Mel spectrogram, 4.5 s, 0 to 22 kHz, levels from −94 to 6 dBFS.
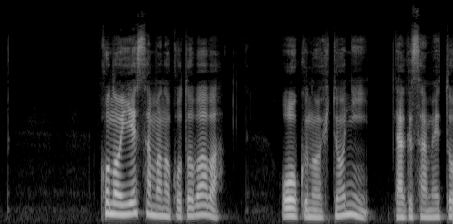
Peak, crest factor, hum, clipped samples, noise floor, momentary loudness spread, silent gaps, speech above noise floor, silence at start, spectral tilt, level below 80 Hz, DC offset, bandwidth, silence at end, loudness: -8 dBFS; 20 dB; none; under 0.1%; -72 dBFS; 8 LU; none; 46 dB; 1 s; -6 dB/octave; -74 dBFS; under 0.1%; 13 kHz; 0 s; -28 LUFS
